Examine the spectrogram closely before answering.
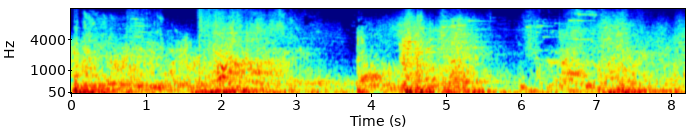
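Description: Magic spells crackle and burst in a hectic fantasy battle.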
